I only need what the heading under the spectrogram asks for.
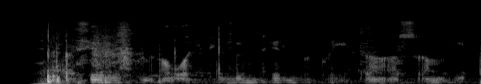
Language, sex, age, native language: Icelandic, male, 14, Icelandic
